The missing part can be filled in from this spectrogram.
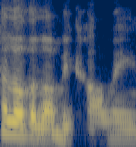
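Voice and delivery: put-on dignified grown-up voice. Joking about a new look, greeting viewers: put-on mature voice. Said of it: "let me get my mature voice on".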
